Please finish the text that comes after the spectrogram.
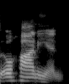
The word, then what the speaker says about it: Ohanian: the honey i'm totally butchering his name alexis ohanian we know that he and he has his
